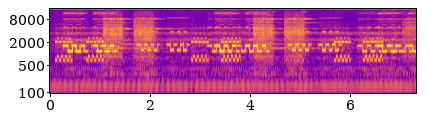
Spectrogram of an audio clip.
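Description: A telephone gives quick repeated electronic beeps.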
